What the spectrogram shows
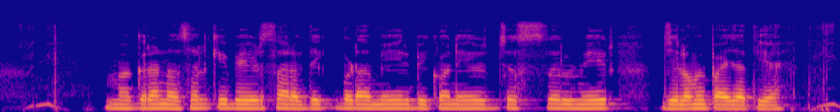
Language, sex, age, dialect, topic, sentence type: Hindi, male, 18-24, Garhwali, agriculture, statement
